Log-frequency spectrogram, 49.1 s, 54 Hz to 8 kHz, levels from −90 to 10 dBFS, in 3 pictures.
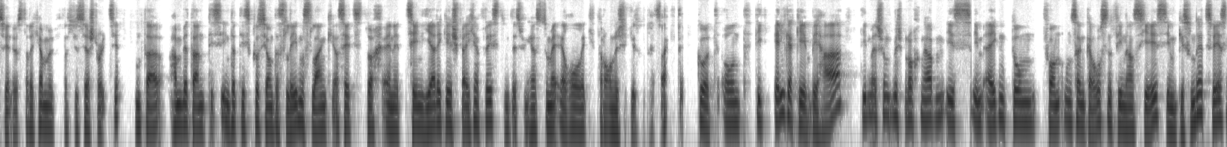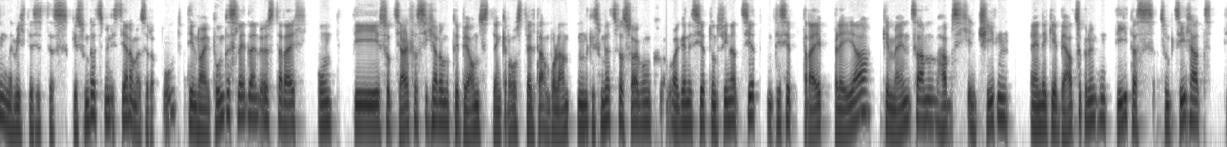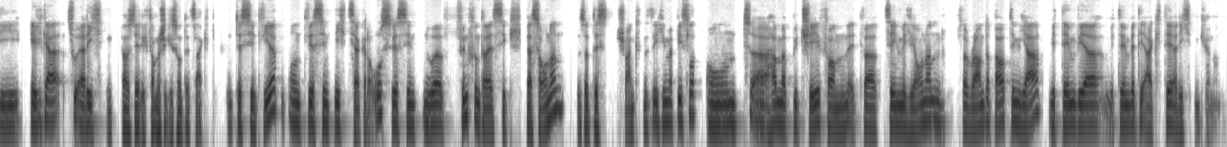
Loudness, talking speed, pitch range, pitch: -16 LUFS, 180 wpm, 105-125 Hz, 115 Hz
